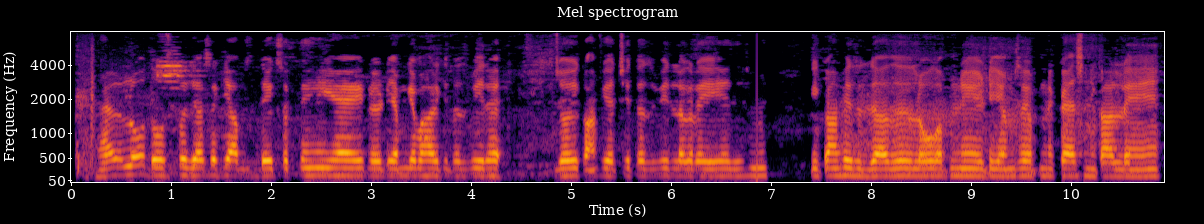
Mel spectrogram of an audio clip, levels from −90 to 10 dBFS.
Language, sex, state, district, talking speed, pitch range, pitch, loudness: Hindi, male, Uttar Pradesh, Jyotiba Phule Nagar, 200 wpm, 145-155 Hz, 150 Hz, -15 LUFS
